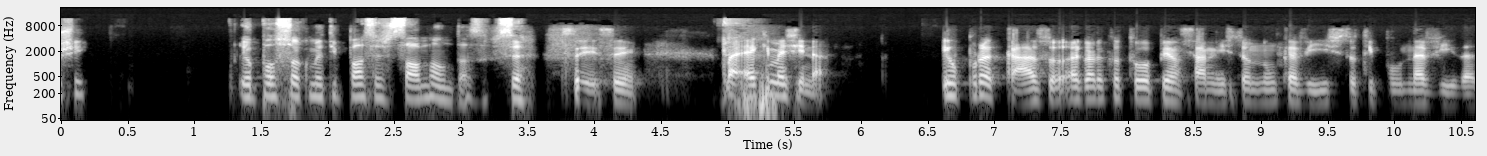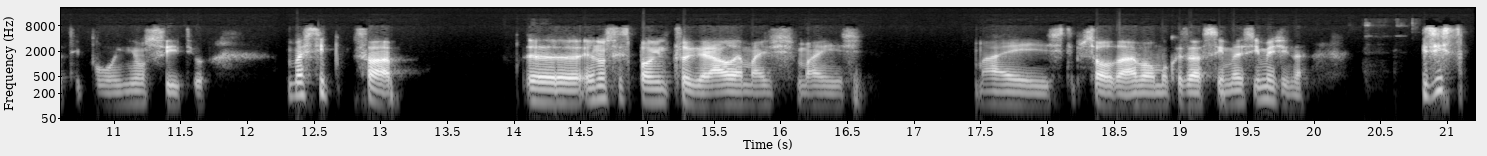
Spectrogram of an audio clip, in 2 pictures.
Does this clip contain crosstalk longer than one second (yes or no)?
no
